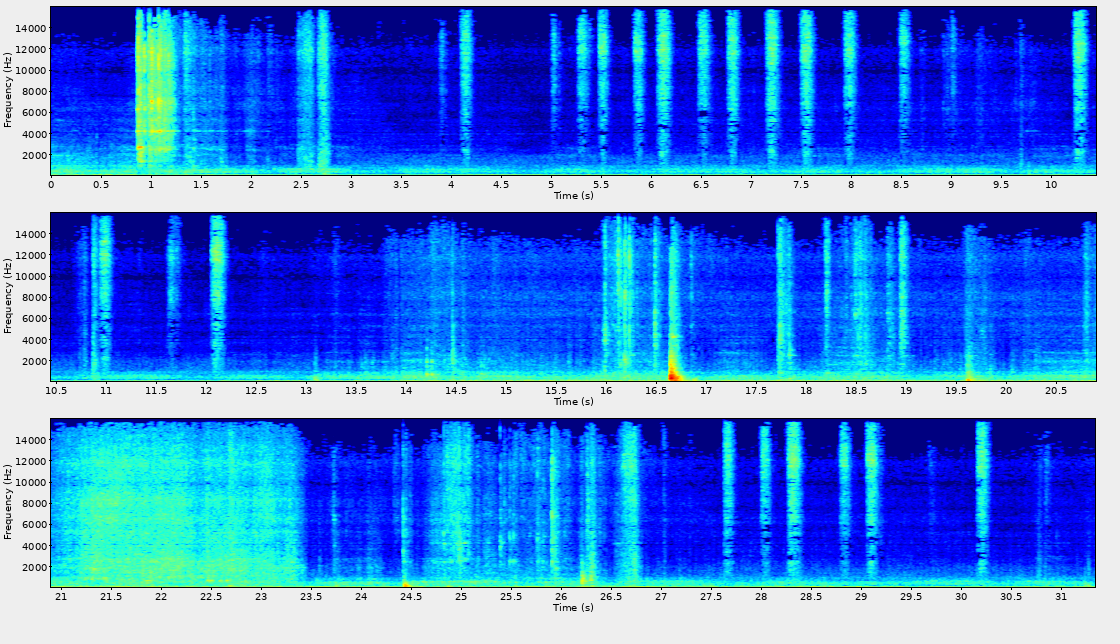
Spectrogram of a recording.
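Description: Aerosol spray paint can hissing in two bursts, a brief one about a second in and a longer one of about three seconds past the middle. Scattered small clicks and knocks of tools and masks being handled run between them, with one sharp knock just past halfway.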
